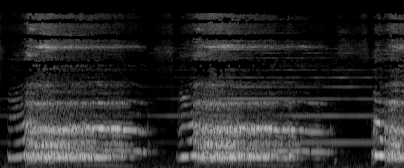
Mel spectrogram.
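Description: Golden retriever howling along to a tornado siren test: three long howls, each opening on a short rising note and then held. A fainter steady siren tone carries on between them.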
